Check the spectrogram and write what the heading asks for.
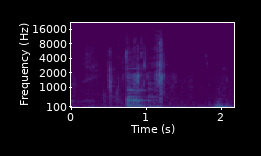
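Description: Crunching of small popcorn ice cubes from a home ice maker being chewed, a brittle burst of crackles followed by a deeper, heavier crunch near the end, with no talking.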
